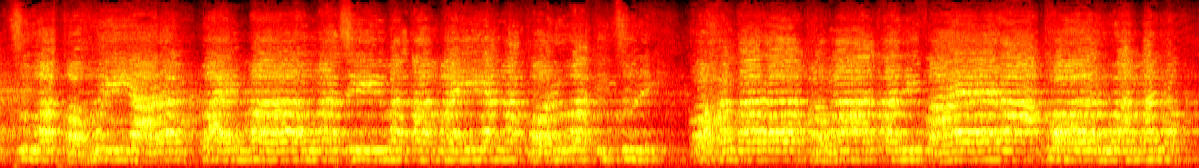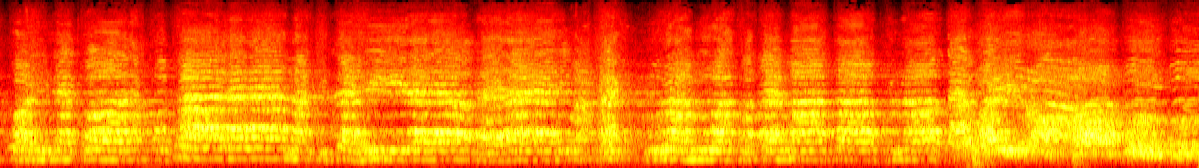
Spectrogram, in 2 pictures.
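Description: Kapa haka group singing a Māori song in unison, many voices together, with a short break between phrases about five seconds in.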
